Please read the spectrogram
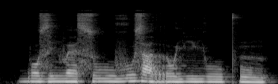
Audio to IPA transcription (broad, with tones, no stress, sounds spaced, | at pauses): b o˨ z i˨ β ɛ˨ s uː˨ ɣ u˦ z a˨ r o˨ j i˨ j uː˨ pʰ ũ˨ ŋ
